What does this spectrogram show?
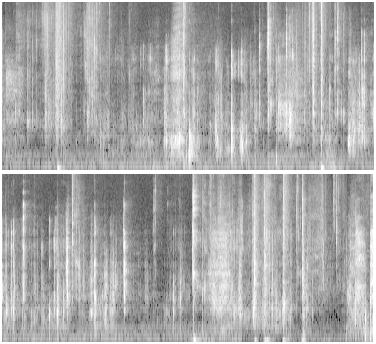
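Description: Close-miked biting and chewing of a fish-shaped wafer ice cream sandwich (a spicy Bungeo Ssamanco), the crisp wafer shell crunching in many sharp crackles. There is a louder bite about a third of the way in and denser crunching in the second half.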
